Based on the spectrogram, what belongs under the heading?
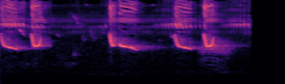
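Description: African Emerald Cuckoo giving clear, whistled paired notes that slide down then lift, repeated in three quick bursts over about three seconds.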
